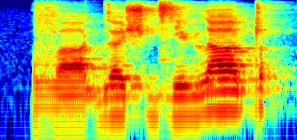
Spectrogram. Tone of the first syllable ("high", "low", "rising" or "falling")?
low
